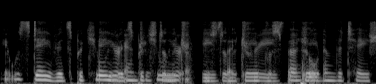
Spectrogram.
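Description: From 0.99 s to 3.26 s a doubled audio track runs under the speech. A second full-band copy trails about 0.7 s behind, at roughly the same level. It has no decay or room colour. It cuts in and out abruptly. A second, slower capture path is the likely cause.

At 1.88 s a burst of packet loss hits. About 150 ms of speech is gone. The receiver stretches the last sound for about 144 ms and fades it out, leaving a brief silence. The speech then resumes at 2.05 s, further along, with the middle missing.

From 2.98 s to 3.04 s there is a short concealed packet loss. About 30 ms never arrived in time. The decoder patched roughly 22 ms by extending the preceding sound, then blended back. It comes across as a quick smear.

Throughout, the G.722 call path leaves nothing above 8 kHz.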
